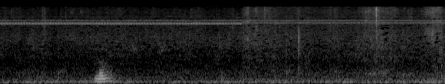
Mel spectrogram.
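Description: An insect's steady, high-pitched buzzing call, unbroken throughout. A short voice sound comes about a second in, and there are a couple of faint clicks near the end.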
